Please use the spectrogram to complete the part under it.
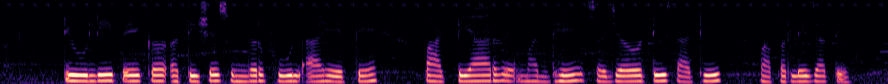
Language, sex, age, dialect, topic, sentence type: Marathi, female, 31-35, Varhadi, agriculture, statement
